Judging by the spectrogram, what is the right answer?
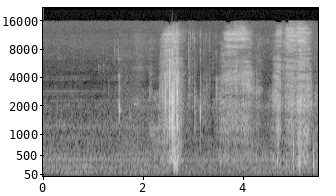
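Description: A lettuce wrap of roast pork and rice vermicelli being bitten into and chewed close to the microphone: a loud first bite about halfway in, then crisp crunching in two short bursts.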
